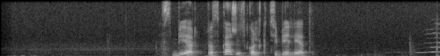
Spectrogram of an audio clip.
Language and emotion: Russian, positive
